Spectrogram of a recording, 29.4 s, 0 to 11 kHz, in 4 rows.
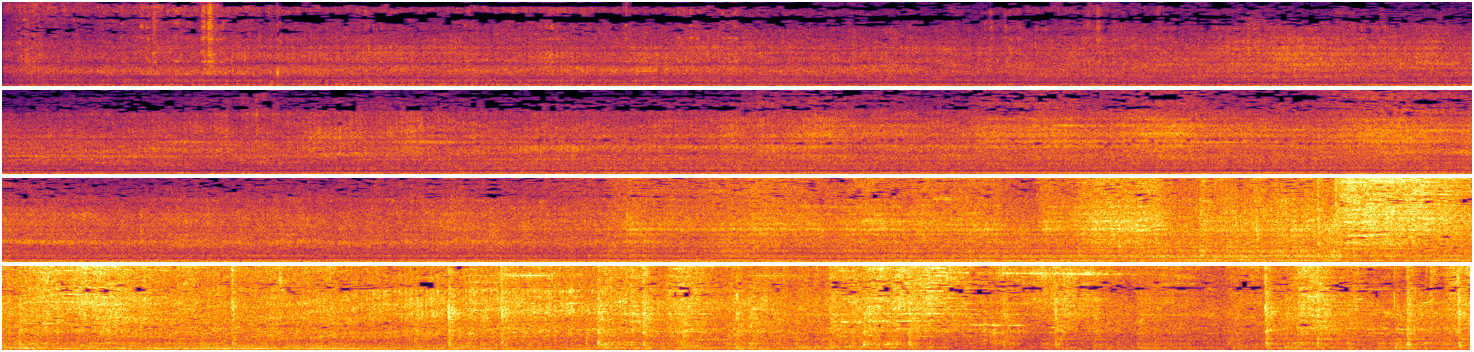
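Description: Pakistan Railways HBU-20 diesel locomotive hauling a passenger train, its engine drone growing steadily louder as it approaches. From about eighteen seconds in, the rumble and clatter of the passing coaches' wheels on the rails takes over.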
